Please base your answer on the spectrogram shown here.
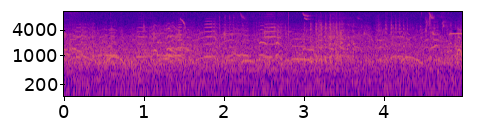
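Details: A flock of Tundra swans in Yolo County, California, calls continuously in a dense chorus of many overlapping, mellow, honking whoops at mid pitch.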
